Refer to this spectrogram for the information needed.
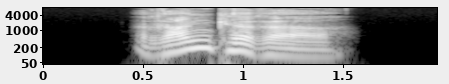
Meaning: inflection of rank: 1. strong/mixed nominative masculine singular comparative degree 2. strong genitive/dative feminine singular comparative degree 3. strong genitive plural comparative degree
- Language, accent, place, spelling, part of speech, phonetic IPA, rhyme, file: German, Germany, Berlin, rankerer, adjective, [ˈʁaŋkəʁɐ], -aŋkəʁɐ, De-rankerer.ogg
